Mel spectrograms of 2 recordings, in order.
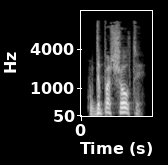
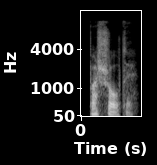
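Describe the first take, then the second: First: Slipped out in anger. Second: Much softer, lower breathed reply; exhaled. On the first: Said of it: "сорвалось у меня". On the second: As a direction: breathe it out staring him down. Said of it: "выдохнул в ответ". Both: A narrator's reading.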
